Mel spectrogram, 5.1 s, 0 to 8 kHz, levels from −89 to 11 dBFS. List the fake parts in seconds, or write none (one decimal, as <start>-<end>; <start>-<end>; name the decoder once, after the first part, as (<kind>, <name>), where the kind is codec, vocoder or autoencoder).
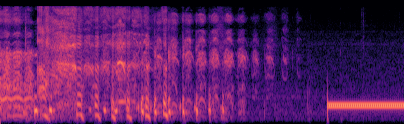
none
